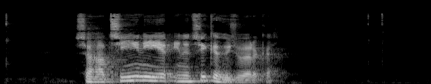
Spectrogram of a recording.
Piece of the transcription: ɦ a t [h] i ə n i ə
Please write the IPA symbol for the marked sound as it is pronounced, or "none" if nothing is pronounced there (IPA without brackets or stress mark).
s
